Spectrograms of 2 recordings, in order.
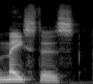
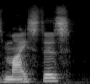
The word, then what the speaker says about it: maester: oh, by the way, in the first season, just a little thing, you'll hear maesters referred to as meisters. It is maester, and they do settle on that pronunciation eventually, but it's a bit up and down for the first season or so.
